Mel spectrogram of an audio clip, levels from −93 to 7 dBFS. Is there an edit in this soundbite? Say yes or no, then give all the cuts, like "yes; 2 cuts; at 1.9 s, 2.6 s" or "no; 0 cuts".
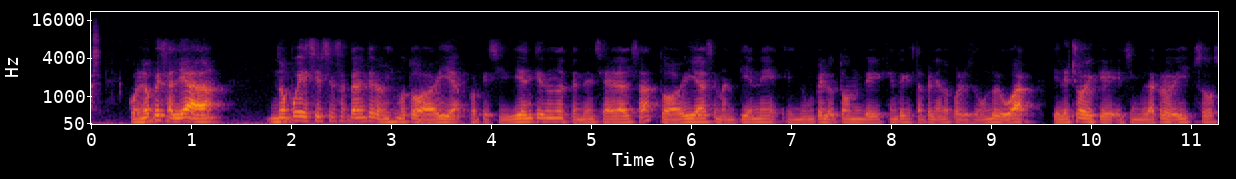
yes; 1 cut; at 9.5 s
